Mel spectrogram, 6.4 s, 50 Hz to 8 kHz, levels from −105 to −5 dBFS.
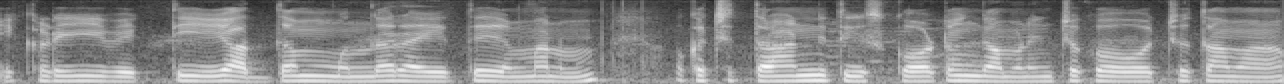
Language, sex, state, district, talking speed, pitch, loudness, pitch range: Telugu, female, Andhra Pradesh, Visakhapatnam, 120 wpm, 170 Hz, -17 LUFS, 165-180 Hz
